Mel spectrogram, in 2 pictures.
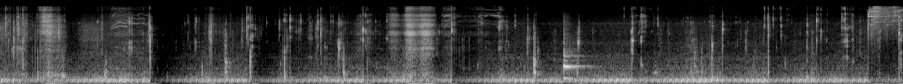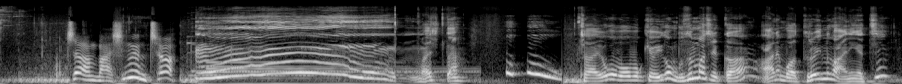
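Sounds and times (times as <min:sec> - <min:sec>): chewing with moist smacks: 0:00.0 - 0:05.6, 0:06.2 - 0:08.7
steady low hum: 0:00.0 - 0:14.9.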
